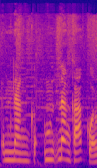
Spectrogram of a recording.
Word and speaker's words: Mnangagwa: So in 2023, President Mnangagwa, right?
